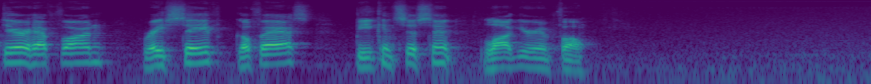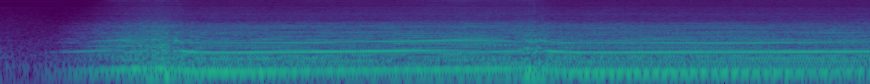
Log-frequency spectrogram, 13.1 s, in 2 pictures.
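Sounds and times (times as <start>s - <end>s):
car engine accelerating hard: 7.0s - 13.0s.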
